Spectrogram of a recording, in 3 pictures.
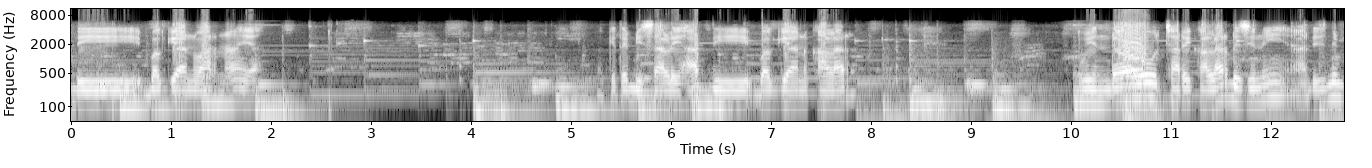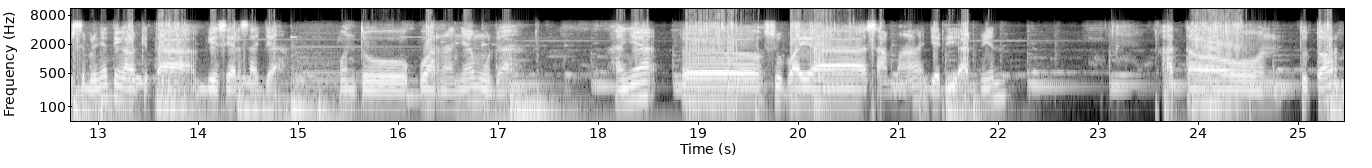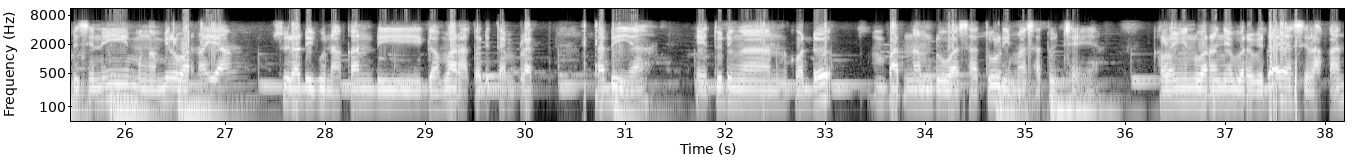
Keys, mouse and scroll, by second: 7.6-9.9 scroll down 1, 9.9-23.9 drag, 32.1 ctrl+v.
